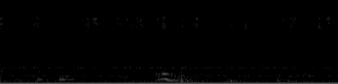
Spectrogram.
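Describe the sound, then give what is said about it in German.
Handwriting, likely a pen or pencil scratching out words: faint, dry scratchy strokes in several short bursts separated by brief pauses, with a low, steady hum underneath. “ich schreibe mal auf Sklave. Sklave.”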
